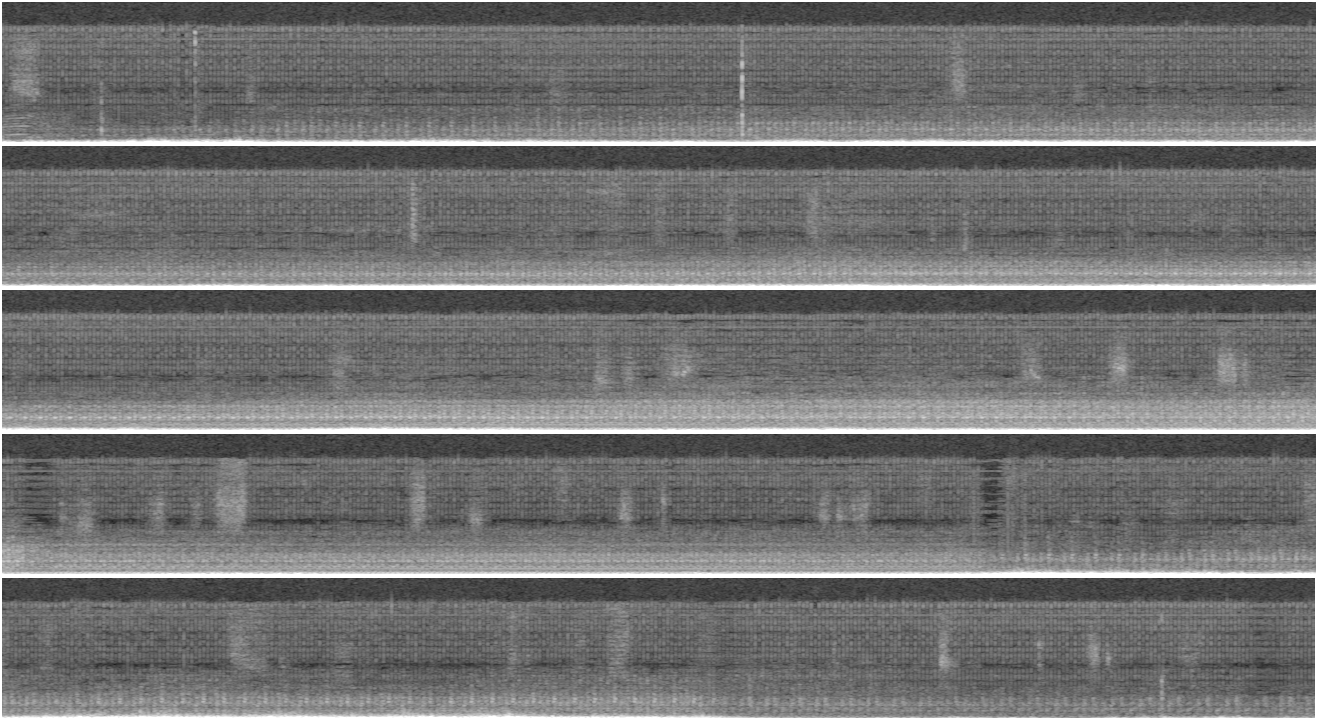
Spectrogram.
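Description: A winch engine runs steadily while hoisting a man-riding cage up a mast on its cable. It gives a low rumble with a faint steady whine through the middle, and grows louder near the end.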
